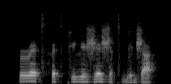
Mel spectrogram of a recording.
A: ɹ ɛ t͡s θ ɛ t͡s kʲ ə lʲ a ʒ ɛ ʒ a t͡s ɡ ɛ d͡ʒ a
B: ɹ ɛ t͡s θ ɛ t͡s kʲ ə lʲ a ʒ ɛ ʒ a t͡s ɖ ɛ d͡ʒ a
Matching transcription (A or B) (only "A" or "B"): A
